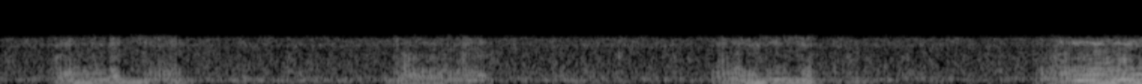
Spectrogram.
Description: Pepper snoring - even through the text message notification where she opens her eyes!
